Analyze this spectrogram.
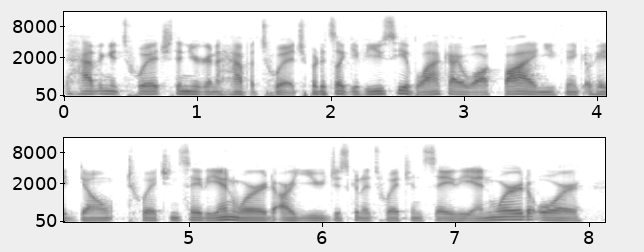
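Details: Adult male speaker; normal speech.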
